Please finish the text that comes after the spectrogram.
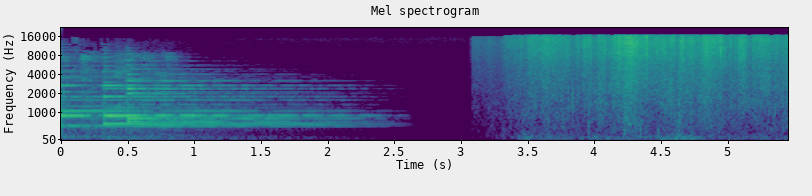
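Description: A short tonal chime fades to silence, then close footsteps push through tall, dry plants, leaves rustling and swishing steadily with each stride. No one speaks.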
